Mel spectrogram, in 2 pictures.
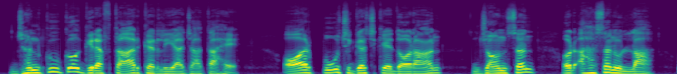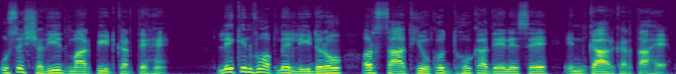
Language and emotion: Urdu, neutral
